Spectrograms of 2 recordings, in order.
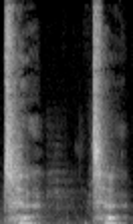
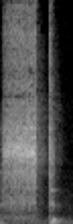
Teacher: the beginning of a uh word in the stress position, it is aspirated. So T t uh whereas if it follows an S, it becomes unaspirated. Um, so more of a st sound.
